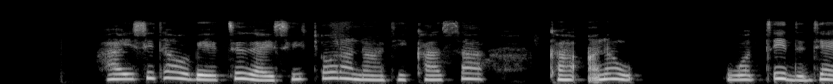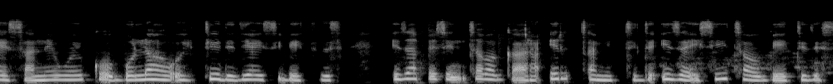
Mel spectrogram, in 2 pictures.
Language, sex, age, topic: Gamo, male, 25-35, government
